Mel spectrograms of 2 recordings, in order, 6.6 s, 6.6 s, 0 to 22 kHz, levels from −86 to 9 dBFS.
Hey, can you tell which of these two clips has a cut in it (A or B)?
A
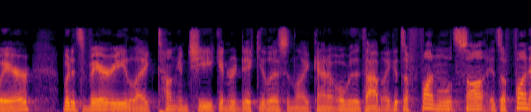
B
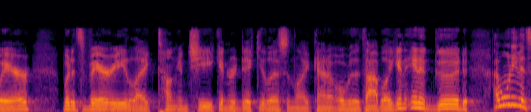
A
